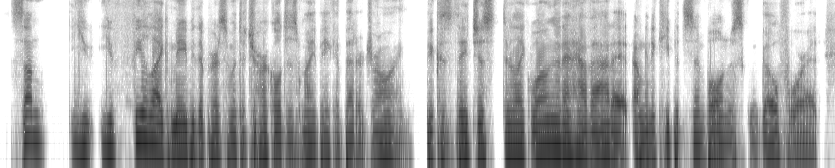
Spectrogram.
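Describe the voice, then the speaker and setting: A man with an American accent talks at a very fast pace with hardly any pauses, his medium-pitched, somewhat breathy voice dark and mellow in tone. His intonation is lively, and the sound is dry and close with no echo. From Pittsburgh, Pennsylvania. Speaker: podcast host and art teacher. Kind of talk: casual interview conversation.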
